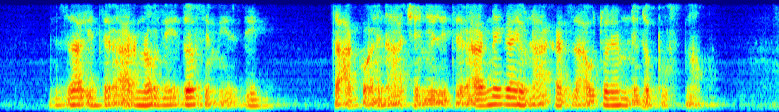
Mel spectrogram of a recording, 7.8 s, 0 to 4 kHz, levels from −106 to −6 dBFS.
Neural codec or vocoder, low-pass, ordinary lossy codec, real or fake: vocoder, 22.05 kHz, 80 mel bands, HiFi-GAN; 3.6 kHz; none; fake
